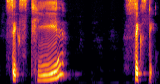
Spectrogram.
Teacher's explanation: So what you want to do is to make sure you elongate the first one and really shorten the second one.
